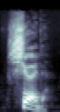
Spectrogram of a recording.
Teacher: vous mettez un ou court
